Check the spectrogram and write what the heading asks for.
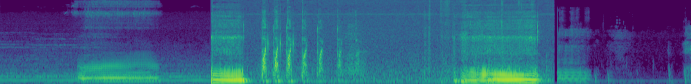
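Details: Sleeping puppy snoring: loud rattling snores alternating with high whiny sighs, with bursts of snorting between.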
